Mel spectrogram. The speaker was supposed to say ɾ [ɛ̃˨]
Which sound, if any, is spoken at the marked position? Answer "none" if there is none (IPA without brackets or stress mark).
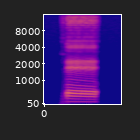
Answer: ɛ˨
